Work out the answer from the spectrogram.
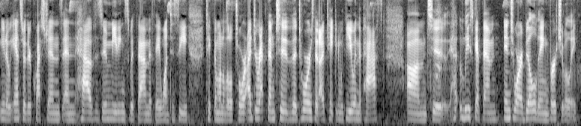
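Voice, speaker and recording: Woman in her forties, friendly and explanatory, bright tone, faint outdoor ambience. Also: deep voice, slight background noise. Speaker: school administrator. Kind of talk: interview for local TV feature. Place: outdoors by a school entrance.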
